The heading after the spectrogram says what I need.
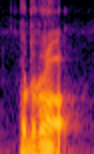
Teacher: Ra-nya dibaca double. Ra-nya dibaca tebal karena baris di atas. Ra. Tabkhim.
